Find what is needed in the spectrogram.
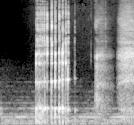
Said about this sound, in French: C'était le dernier rototo de la dernière canette.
